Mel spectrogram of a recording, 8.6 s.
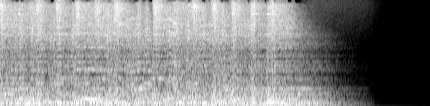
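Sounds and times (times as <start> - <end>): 
German military presentation march: 0.0 - 6.2.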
